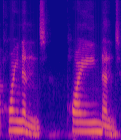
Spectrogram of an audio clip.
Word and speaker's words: poignant: Mình đọc là poignant, chữ g nó không có đọc. G nó silent.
